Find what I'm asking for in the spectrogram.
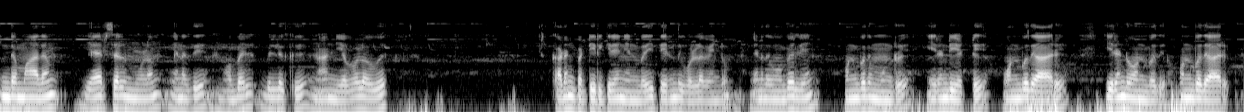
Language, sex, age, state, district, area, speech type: Tamil, male, 18-30, Tamil Nadu, Madurai, urban, read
